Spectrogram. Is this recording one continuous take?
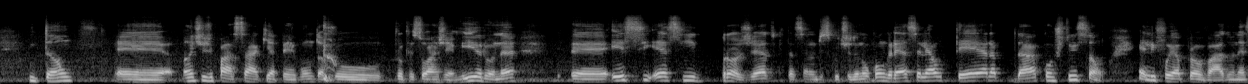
no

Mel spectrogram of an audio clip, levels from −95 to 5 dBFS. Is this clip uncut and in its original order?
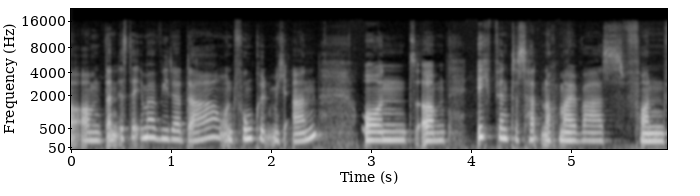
yes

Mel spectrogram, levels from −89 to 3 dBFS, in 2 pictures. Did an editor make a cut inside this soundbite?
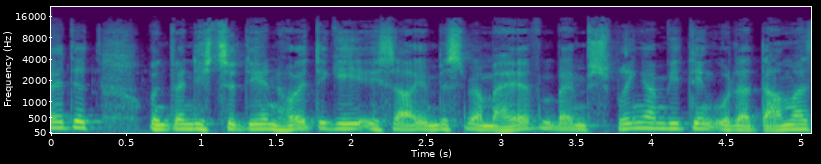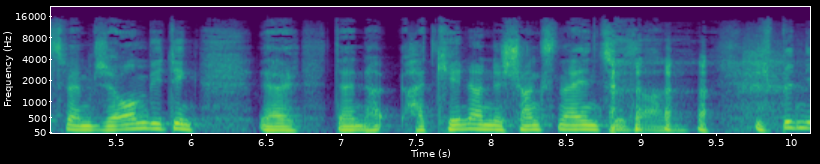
no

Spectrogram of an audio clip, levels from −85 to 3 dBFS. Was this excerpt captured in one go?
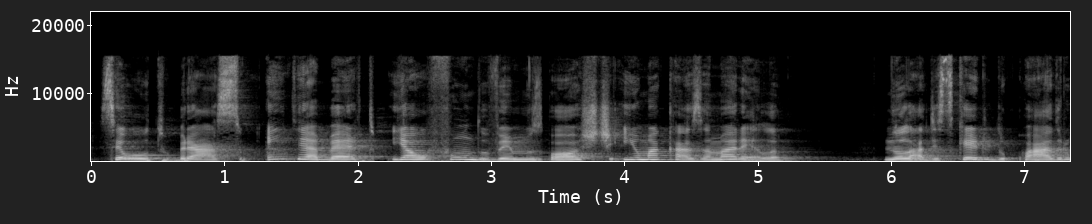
no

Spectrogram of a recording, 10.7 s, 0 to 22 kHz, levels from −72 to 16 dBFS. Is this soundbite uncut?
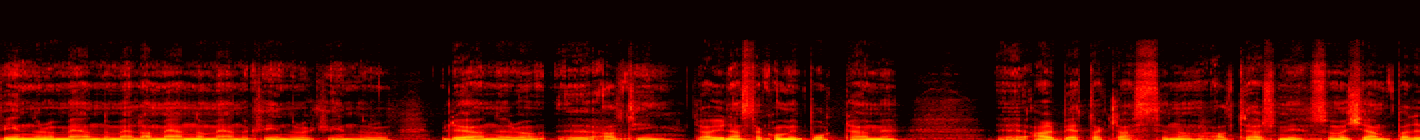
yes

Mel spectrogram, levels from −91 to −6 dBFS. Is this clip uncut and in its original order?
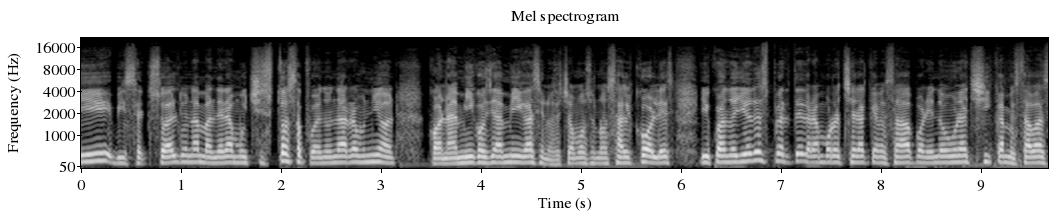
no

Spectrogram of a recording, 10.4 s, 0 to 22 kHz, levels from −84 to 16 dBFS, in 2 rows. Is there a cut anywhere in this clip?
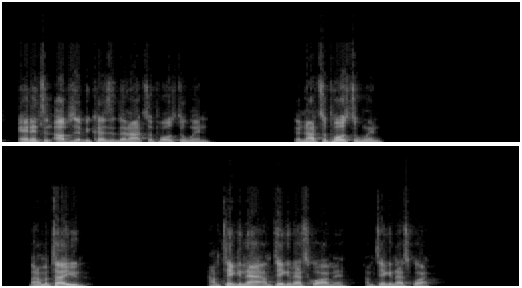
no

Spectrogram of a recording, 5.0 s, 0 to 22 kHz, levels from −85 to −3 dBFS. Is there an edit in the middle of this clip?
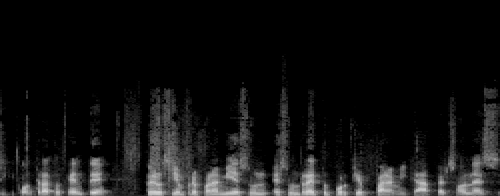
no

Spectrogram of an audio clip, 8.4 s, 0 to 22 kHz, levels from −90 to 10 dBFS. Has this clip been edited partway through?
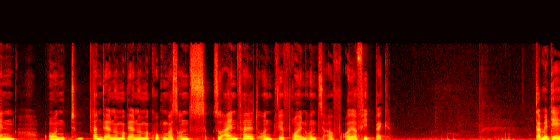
yes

